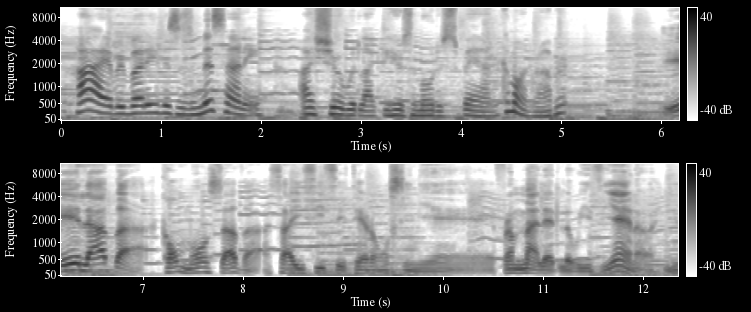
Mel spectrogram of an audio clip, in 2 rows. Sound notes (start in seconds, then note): 6.2 speaking in foreign language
